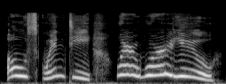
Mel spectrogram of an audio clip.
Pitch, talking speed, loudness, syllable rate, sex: 360 Hz, 135 wpm, -13 LUFS, 7.1 syllables/s, female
